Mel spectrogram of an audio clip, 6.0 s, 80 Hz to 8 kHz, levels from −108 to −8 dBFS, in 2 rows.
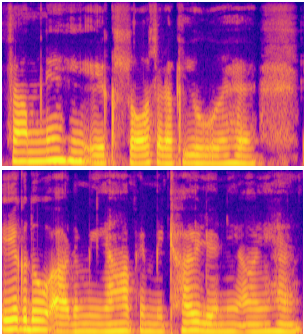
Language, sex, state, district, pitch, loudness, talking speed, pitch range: Hindi, male, Chandigarh, Chandigarh, 140 Hz, -15 LUFS, 160 wpm, 135-160 Hz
